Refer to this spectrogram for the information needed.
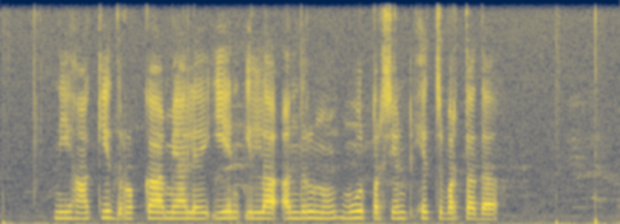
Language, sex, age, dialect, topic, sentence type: Kannada, female, 18-24, Northeastern, banking, statement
